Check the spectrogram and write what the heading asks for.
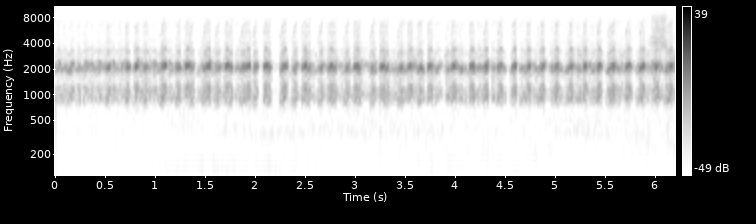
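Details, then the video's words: European tree frogs (Hyla arborea) calling as a chorus in the wild, many frogs in the background: dense rapid rasping pulses, several per second, overlapping into a continuous buzzy ringing with steady loudness throughout. "European tree frog (Hyla arborea) calling."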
